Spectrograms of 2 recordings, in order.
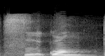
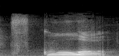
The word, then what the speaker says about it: school: 我记得以前有人说就是一些英语初学者把这个 school 标上了汉语，就是死光，听着挺瘆人的，但是实际上不是那个死光的发音，其实是 school，这个 oo 它是一个长音 u，然后是一个 o， school 这个词是一个名词，表示学校。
